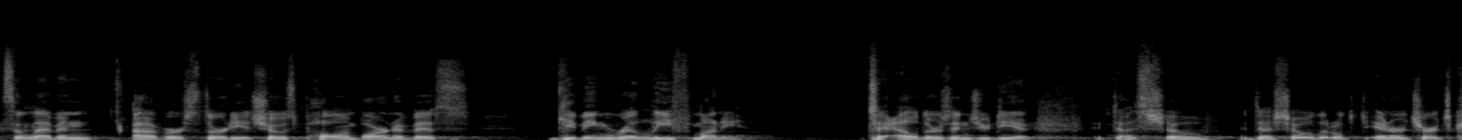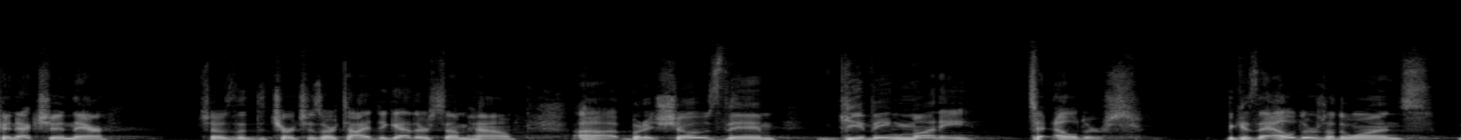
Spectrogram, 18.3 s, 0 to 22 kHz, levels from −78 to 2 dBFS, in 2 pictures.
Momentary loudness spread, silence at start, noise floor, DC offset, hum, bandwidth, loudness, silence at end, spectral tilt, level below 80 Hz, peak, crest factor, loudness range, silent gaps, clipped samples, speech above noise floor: 9 LU; 0 s; -71 dBFS; under 0.1%; none; 14.5 kHz; -28 LUFS; 0 s; -5.5 dB/octave; -70 dBFS; -10 dBFS; 20 dB; 2 LU; none; under 0.1%; 44 dB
